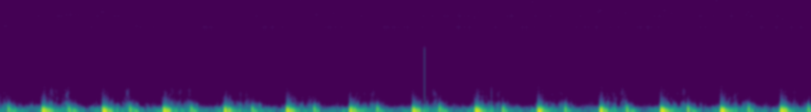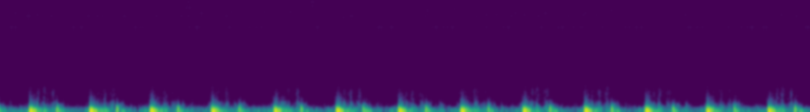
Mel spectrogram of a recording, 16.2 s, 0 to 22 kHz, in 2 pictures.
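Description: Steady, regular low thumping heartbeats at about 98 beats a minute, slightly fast and strong. These are normal heart sounds in the recovery phase after exercise, with the rate still raised from exertion and gradually settling.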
